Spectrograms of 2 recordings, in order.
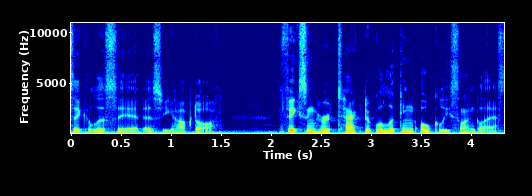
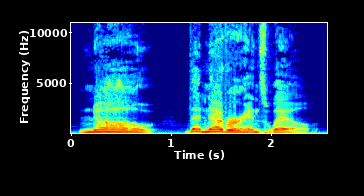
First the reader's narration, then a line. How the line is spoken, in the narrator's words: Todd screamed as he sprinted into the shop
